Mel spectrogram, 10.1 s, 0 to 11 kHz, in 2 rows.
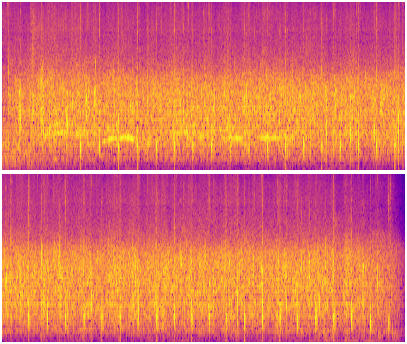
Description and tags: This recording was taken during a performance at the Colorado Symphony on January 28th (2017). Recorded with a black Sony IC voice recorder.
